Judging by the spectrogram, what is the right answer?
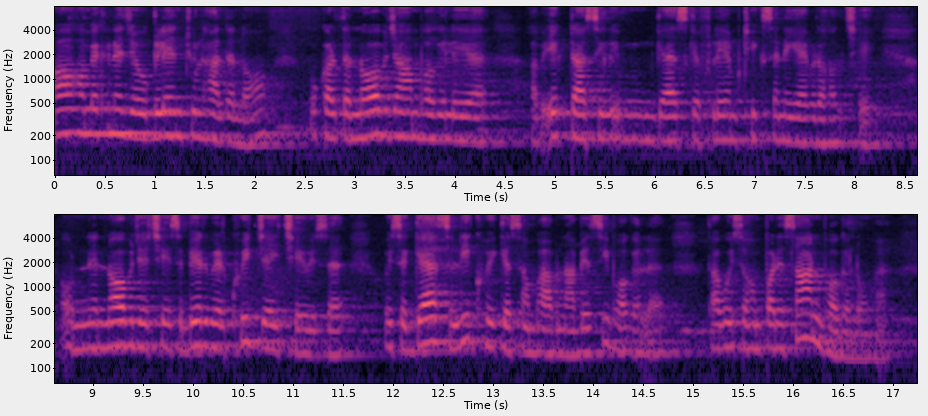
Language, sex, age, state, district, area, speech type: Maithili, female, 45-60, Bihar, Madhubani, rural, spontaneous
